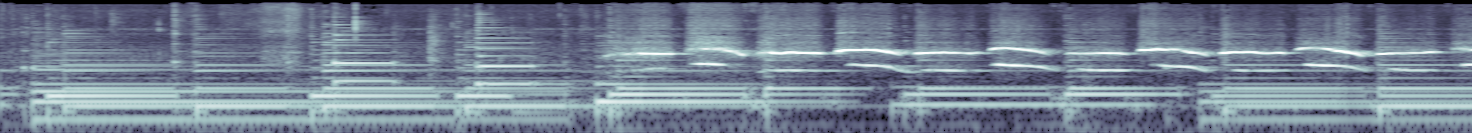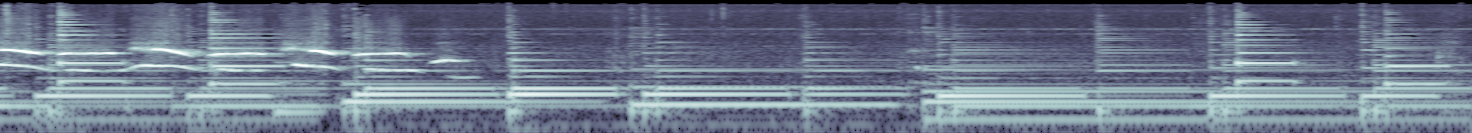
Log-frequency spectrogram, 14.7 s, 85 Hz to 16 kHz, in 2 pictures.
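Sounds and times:
steady instrumental chords: 0:00.0 - 0:14.6
speech: 0:00.2 - 0:00.5
bright wavering whistled melody: 0:03.0 - 0:10.2.

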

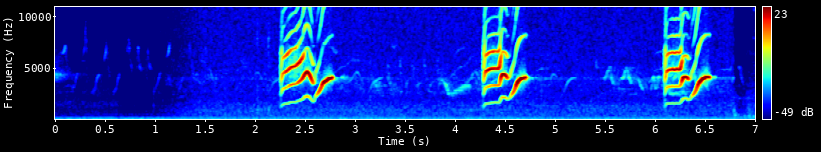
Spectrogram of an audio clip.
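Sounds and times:
American goldfinch twittering chirps: 0:01.6 - 0:06.7.

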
